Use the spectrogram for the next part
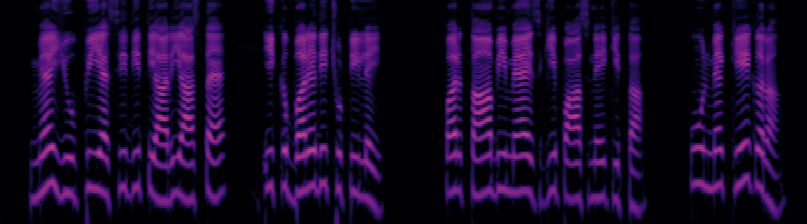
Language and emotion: Dogri, sad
